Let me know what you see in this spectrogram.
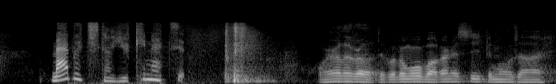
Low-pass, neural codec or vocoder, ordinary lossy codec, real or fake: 7.2 kHz; codec, 16 kHz, 1 kbps, X-Codec, HuBERT features, trained on LibriSpeech; none; fake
